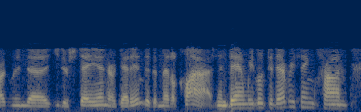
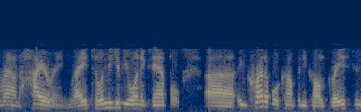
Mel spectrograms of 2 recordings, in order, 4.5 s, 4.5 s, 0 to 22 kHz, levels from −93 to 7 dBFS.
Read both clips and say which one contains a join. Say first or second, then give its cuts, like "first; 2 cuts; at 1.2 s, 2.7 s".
first; 1 cut; at 2.7 s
